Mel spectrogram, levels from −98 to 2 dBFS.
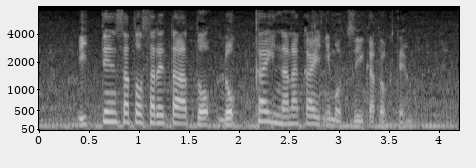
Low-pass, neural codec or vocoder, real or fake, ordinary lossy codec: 7.2 kHz; codec, 16 kHz, 16 kbps, FunCodec, trained on LibriTTS, 50 frames a second; fake; none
